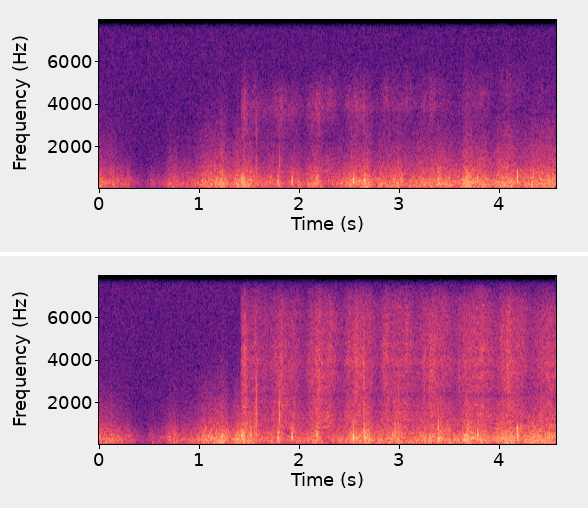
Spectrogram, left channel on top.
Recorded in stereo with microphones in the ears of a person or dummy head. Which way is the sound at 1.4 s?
60° right (ahead or behind).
